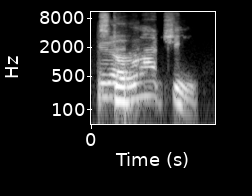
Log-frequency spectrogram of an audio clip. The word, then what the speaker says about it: Storace: Storaci. – Yeah, Tommy Hendrickson says, hey, Storaci. – How do you say it? How do you say it? – Well, it's like Liberace, Versace, Storace.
